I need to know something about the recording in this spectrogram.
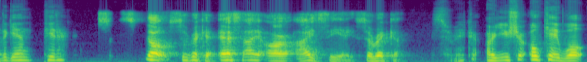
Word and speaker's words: Sirica: his surname is spelled s-c-a-l-i-a how do i pronounce that again peter no sirica s-i-r-i-c-a sarika are you sure okay well i was thinking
